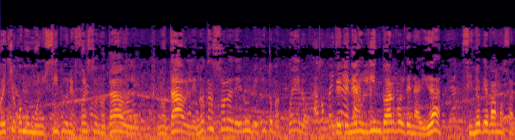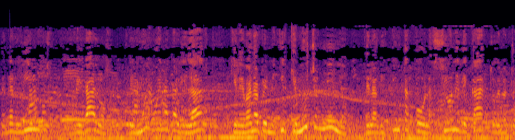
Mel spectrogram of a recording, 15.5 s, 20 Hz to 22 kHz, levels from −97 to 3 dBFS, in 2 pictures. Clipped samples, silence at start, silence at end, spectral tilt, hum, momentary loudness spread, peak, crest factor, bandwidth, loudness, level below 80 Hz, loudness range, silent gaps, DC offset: under 0.1%; 0 s; 0 s; -6.5 dB/octave; none; 9 LU; -2 dBFS; 16 dB; 12 kHz; -20 LUFS; -28 dBFS; 5 LU; none; under 0.1%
